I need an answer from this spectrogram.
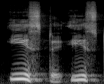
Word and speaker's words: est: जैसे EST ईस्ट एक direction हो गई, तो इसको भी T पढ़ते हैं लास्ट में।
